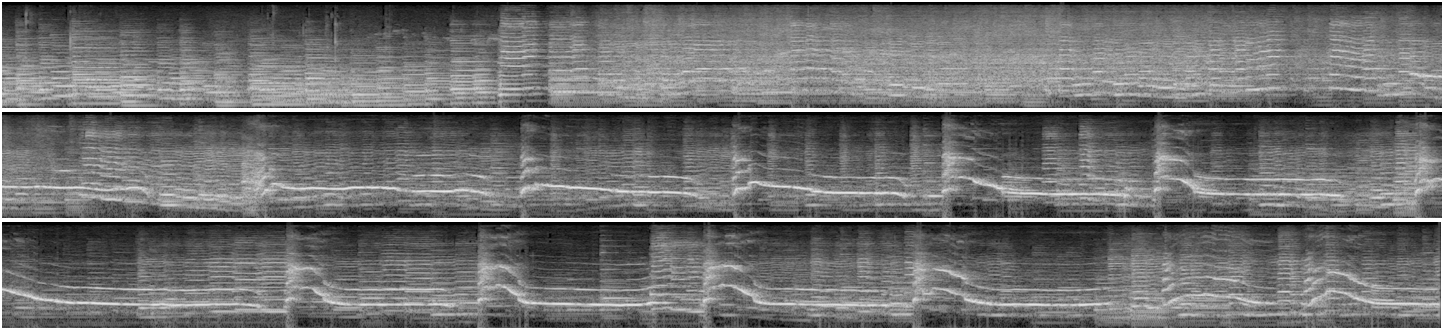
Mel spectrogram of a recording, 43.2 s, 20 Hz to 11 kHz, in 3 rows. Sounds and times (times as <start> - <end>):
Music: 0.0 - 43.1
Bow-wow: 23.8 - 27.3, 28.6 - 29.1, 35.8 - 36.5, 37.9 - 38.8, 40.4 - 42.9.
